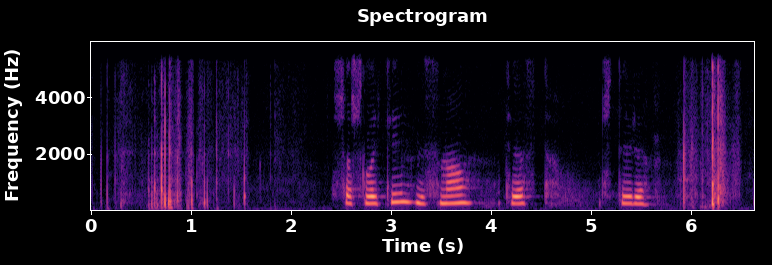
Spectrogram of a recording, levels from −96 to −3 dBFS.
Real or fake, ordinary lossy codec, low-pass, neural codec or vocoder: fake; none; 5.4 kHz; codec, 16 kHz, 8 kbps, FunCodec, trained on Chinese and English, 25 frames a second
